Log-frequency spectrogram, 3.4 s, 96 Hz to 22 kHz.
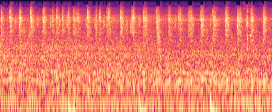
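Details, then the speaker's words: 2005 Yamaha Banshee two-stroke twin during carb syncing with a sync tool, idle cable adjusted to read 10 on both carbs: a crackly, even idle beat that lifts slightly as the carbs come into balance; running smoothly, normal idle. "you can hear the idol coming up and that's exactly what we want and then both carbs should be perfectly in sync"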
